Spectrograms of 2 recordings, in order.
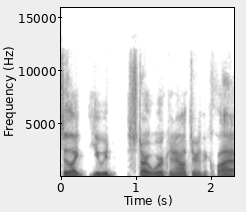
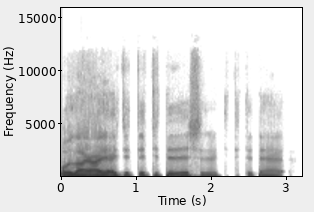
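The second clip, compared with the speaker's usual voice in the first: imitated close-to-mic mumbling voice, louder; 7 dB louder than usual. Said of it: "talks, like, with his mouth on the, the microphone".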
